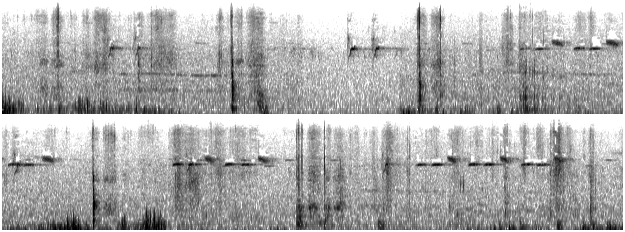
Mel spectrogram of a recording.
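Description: Kitchen knife cutting sorrel leaves on a wooden board, irregular knocks of the blade on the wood. Small birds chirp in short bursts in the background.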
